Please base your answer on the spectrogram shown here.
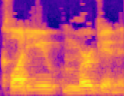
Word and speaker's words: Claudiu Murgan: ottawa book expo with sci-fi and fantasy author claudio mergen did i pronounce that correctly perfectly thank you okay all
